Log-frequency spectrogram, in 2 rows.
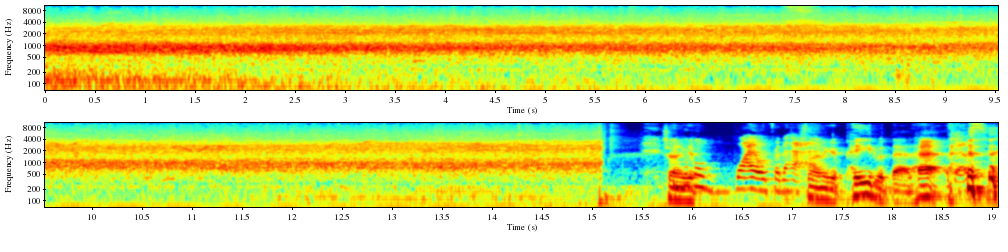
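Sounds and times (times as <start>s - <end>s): crowd cheering and screaming: 0.0s - 15.1s
faint whistles: 0.0s - 15.1s.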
